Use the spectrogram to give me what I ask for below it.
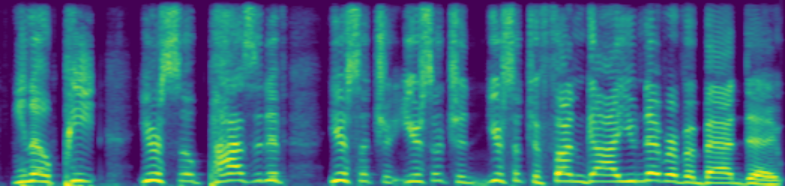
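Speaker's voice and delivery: mock the chirpy compliments everyone gives; imitating admirers. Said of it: "Everyone goes".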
